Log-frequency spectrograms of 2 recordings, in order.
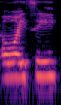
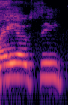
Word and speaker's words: AOC: Is it OAC? Is that how you say her name? The horse face girl, whatever her name is. AOC.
